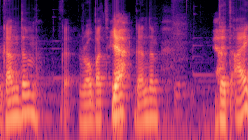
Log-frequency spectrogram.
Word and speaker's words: Gundam: Did I pronounce it right? Gundam, robot.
